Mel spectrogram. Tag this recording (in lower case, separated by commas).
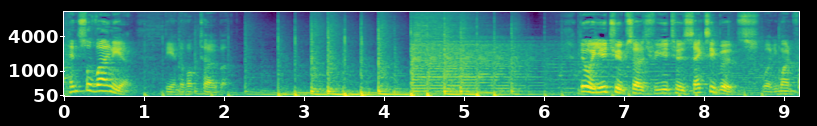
background music, music, speech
